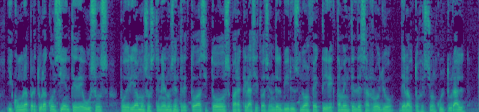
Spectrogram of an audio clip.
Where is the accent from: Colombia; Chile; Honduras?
Chile; Punta Arenas, Magallanes; de Punta Arenas, soy artista callejero y artesano.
